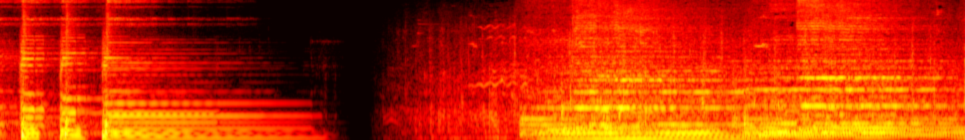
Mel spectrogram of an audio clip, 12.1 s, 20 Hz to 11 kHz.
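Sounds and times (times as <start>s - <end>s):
music: 0.0s - 4.2s, 6.5s - 12.0s.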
